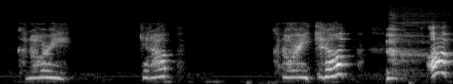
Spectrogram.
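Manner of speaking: gentle, high voice, rising. Narrating a voice in the back of Kanari's mind: gentle, high-pitched voice. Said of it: "a gentle, high pitched voice".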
